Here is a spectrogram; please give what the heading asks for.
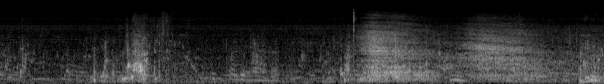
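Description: At 1.98 s there's a case of compressed frames skipped. A few frames never got decoded, so the sound jumps ahead by roughly 70 ms, which fits about three frames of 23.2 ms.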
